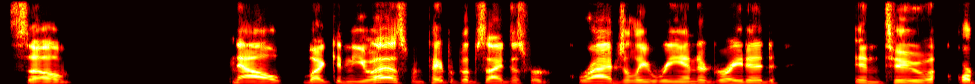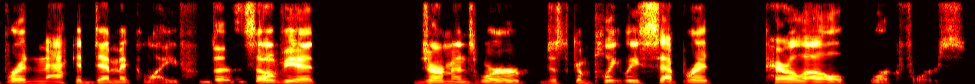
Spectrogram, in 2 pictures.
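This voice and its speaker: A man's voice: medium pitch, unhurried, a bit bright, smooth, no echo, clean studio sound. A man hosting a podcast, telling history in a rambling, casual way with frequent laughs. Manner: rambling, laughs often, fillers. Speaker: podcast host.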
